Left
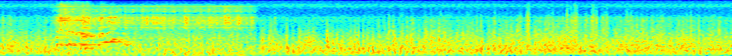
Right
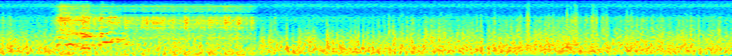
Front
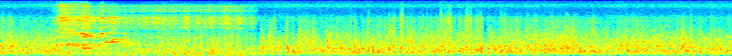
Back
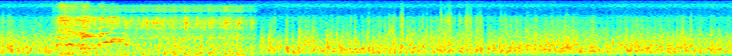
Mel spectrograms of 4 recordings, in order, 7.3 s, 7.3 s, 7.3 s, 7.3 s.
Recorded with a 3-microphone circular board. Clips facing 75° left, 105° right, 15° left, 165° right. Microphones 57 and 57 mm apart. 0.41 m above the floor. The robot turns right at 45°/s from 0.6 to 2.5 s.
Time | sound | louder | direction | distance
0.6 | laughter | right 1 dB, back 2 dB | 155° left | 1.3 m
